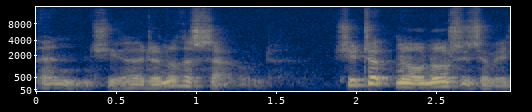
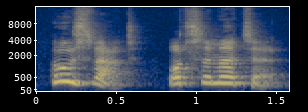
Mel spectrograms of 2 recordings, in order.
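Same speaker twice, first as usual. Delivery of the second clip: called out loud and much higher, worried; anxious calling; 9 dB louder than usual. A narrator's reading. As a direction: call across the hillside, alarmed. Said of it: "an anxious voice calling".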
